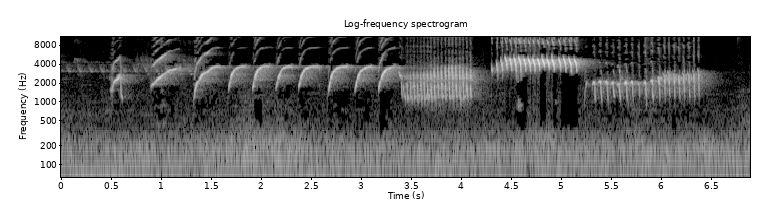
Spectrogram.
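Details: Timbrado canary delivering a row of about ten looped, upslurred whistles, then dense buzzy rattles and a bright high trill, ending on a lower rolling phrase.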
